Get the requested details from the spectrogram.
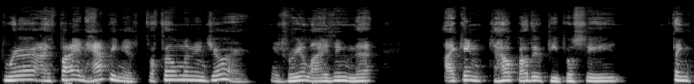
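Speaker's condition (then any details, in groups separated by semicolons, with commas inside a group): Deafblindness; progressive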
